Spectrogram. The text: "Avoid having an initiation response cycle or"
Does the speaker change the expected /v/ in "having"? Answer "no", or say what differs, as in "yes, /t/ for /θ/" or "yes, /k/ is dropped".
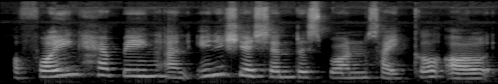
yes, /p/ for /v/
